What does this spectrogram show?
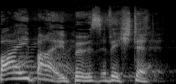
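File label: German; 索杰恩; 守望先锋2; 终极技能; 主动/敌方释放语音; Bye, bye, ihr Knilche!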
